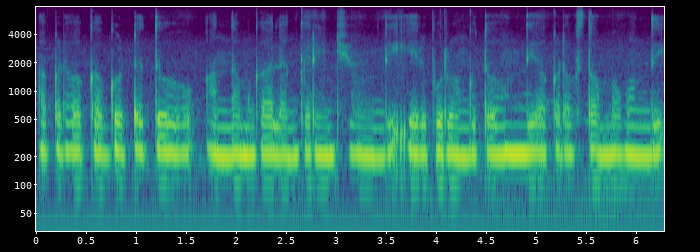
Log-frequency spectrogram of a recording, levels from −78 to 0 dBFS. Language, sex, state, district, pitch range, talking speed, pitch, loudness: Telugu, female, Andhra Pradesh, Chittoor, 205-220 Hz, 125 wpm, 215 Hz, -18 LUFS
